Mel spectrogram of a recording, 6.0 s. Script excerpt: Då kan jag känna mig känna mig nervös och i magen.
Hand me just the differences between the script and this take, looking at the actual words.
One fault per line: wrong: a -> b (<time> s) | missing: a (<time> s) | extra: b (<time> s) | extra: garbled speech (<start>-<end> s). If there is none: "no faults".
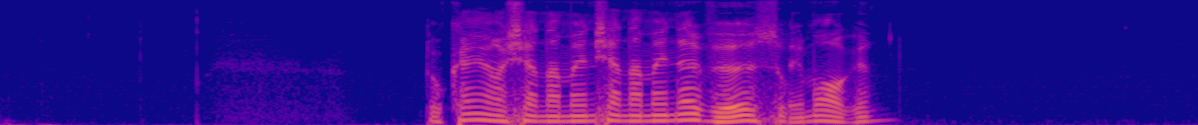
no faults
